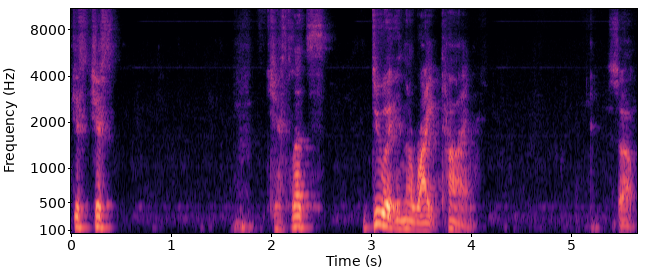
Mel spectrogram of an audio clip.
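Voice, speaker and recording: At a very slow pace, a man speaks with a fairly high, somewhat breathy voice, lively intonation, big swings in loudness, and long, frequent pauses. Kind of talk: live stream call-in debate wrap-up. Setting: live stream.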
